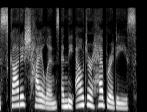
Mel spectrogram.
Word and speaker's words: Hebrides: originated in the scottish highlands and the outer hebrides pronounced hebrew d's it is the island chain to the immediate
